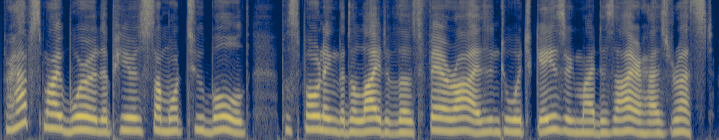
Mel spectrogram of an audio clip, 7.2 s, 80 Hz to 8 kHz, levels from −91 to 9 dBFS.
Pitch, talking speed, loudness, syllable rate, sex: 215 Hz, 175 wpm, -17 LUFS, 4.9 syllables/s, female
